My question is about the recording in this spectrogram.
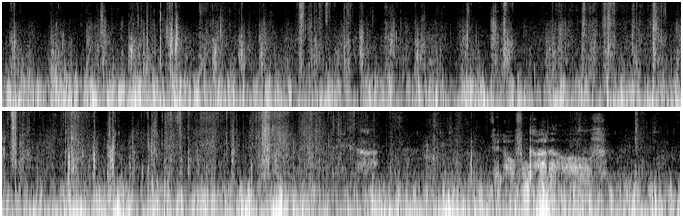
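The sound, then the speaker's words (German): Steady footsteps crunch along at a walking pace behind garages, a continuous rhythm of soft scuffing steps on rough ground with faint rustling around them. “Wir gehen jetzt hier einmal hinter den Garagen entlang”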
